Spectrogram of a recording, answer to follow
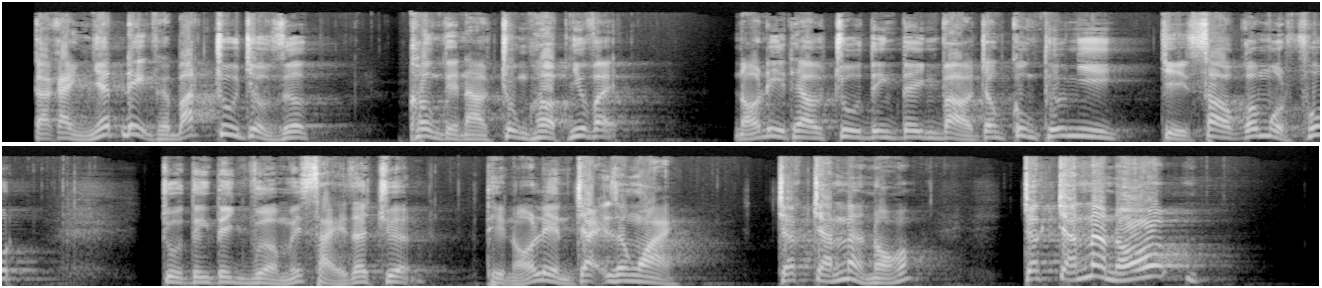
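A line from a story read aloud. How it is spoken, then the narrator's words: Insistent wailing. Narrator (Vietnamese): Vương Giao đã nhận định chắc chắn ... kiên trì kêu gào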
